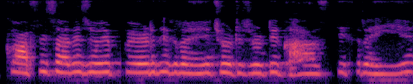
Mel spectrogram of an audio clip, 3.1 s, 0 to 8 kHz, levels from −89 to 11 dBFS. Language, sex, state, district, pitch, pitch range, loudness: Hindi, male, Bihar, Jamui, 295 Hz, 280-300 Hz, -26 LUFS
